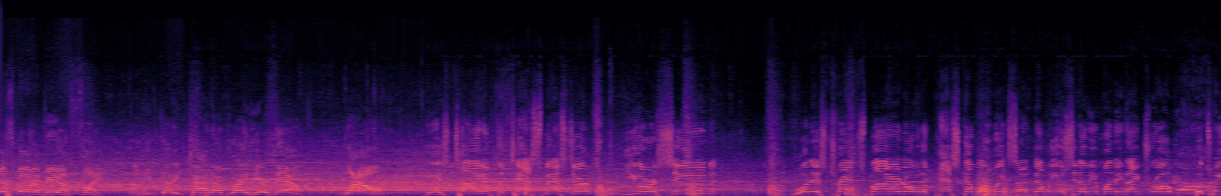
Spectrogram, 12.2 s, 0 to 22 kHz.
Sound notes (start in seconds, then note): 0.3 crowd cheering; 0.3 footsteps plodding; 4.3 crowd cheering; 4.4 blows thudding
